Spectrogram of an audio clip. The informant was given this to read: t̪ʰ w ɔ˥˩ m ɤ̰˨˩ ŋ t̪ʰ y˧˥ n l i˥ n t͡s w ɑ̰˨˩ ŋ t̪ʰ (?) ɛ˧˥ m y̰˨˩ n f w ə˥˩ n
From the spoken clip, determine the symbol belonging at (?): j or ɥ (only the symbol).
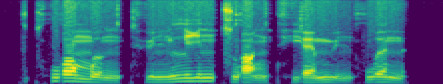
j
